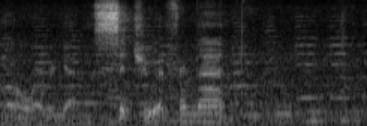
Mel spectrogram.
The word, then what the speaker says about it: Scituate: number three we got scituate now you're probably wondering where we get that from and honestly i really don't know where we got the scituate from that i guess the c is silent all right you knew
